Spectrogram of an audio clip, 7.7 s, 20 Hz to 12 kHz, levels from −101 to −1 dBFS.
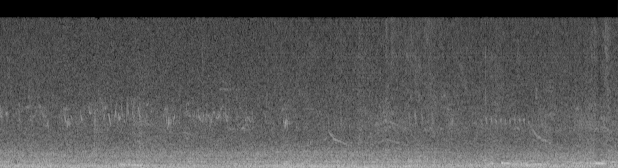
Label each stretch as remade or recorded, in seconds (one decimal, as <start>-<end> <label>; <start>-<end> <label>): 0.0-0.7 remade; 0.7-3.2 recorded; 3.2-7.7 remade

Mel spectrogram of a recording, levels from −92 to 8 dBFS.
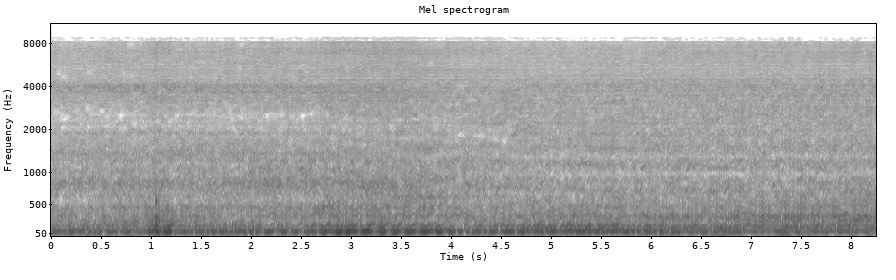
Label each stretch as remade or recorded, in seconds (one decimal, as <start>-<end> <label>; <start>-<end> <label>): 0.0-8.3 remade

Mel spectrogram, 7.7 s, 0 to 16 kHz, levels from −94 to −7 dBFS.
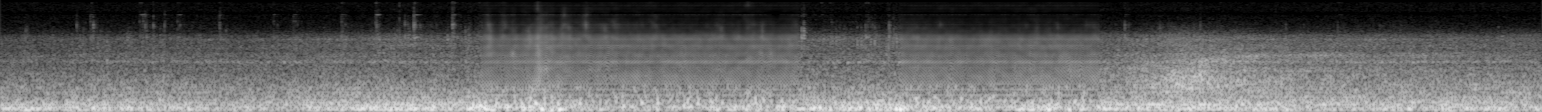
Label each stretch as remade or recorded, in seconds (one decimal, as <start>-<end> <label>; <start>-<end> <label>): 0.0-2.4 recorded; 2.4-4.0 remade; 4.0-4.5 recorded; 4.5-5.5 remade; 5.5-7.7 recorded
